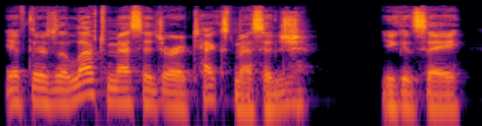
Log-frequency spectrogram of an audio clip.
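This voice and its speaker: Man, deep low voice, scripted lesson narration, measured explanatory delivery, practice trainer.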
